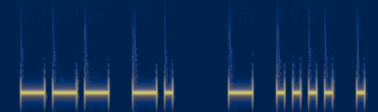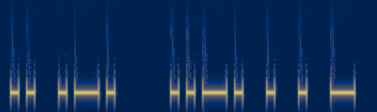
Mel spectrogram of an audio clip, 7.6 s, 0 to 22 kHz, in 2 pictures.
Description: Morse code, heard as a keyed tone, about 15 wpm, 700 Hz. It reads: ON THEIR FEET
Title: Sentences from Top 1000 Words - Review Part 1 - 15wpm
